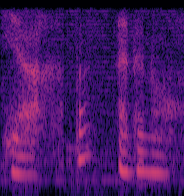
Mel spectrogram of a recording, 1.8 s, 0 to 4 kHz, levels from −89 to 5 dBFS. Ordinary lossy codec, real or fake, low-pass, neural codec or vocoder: none; real; 3.6 kHz; none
